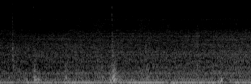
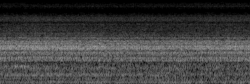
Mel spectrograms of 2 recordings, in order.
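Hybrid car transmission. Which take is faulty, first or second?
second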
